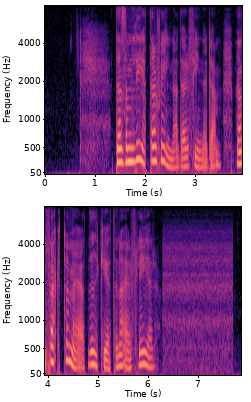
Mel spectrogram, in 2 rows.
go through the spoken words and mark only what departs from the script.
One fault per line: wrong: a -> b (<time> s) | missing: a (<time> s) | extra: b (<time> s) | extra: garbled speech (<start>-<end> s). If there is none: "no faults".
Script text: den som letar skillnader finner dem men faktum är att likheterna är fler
no faults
